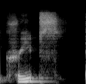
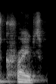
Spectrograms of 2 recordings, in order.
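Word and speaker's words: Krieps: Vicky Creeps. That is how her name is pronounced. I always thought it was Cripes, but it's Creeps.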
